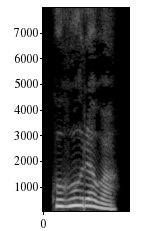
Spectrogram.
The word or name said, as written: ಕುಹೂರವ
